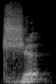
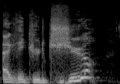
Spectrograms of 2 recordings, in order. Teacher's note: Si je dis agriculture, eh bien, c'est une africation du T de agriculture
